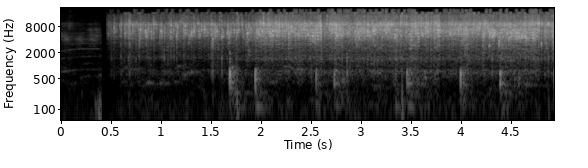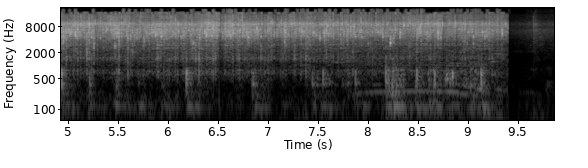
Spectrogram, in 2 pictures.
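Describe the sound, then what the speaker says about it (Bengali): Garlic and onion frying in hot mustard oil as a tempering for mash kalai dal, a loud, dense, continuous crackling sizzle held close for several seconds, with a few faint clinks, then stopping abruptly. "ডালটা এখন তেলানি করবো তা সরিষার তেল দিয়ে করি রসুন আর পেঁয়াজ দিয়ে তেলানি করবো"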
